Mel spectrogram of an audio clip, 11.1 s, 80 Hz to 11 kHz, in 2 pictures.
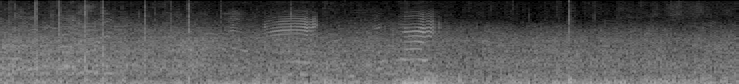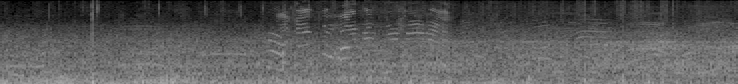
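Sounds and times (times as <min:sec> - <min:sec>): steady low rumble: 0:00.0 - 0:11.0
distant shouts and calls: 0:07.0 - 0:11.0.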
